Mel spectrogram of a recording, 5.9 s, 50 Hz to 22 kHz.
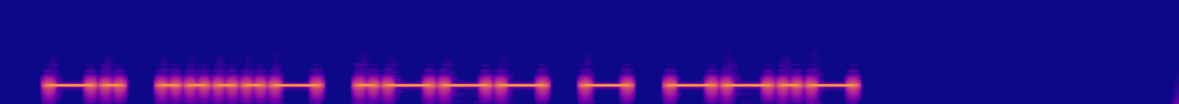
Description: Morse code, heard as a keyed tone, about 17 wpm, 700 Hz. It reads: N4JTQ
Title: USA Callsign DE Callsign - 5 Characters - 17wpm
